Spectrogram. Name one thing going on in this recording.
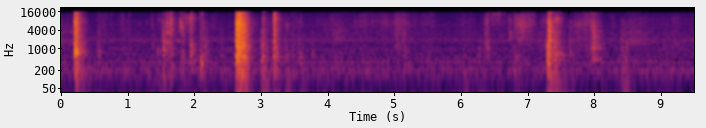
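A chair knocks and thuds against the floor nearby.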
